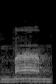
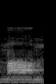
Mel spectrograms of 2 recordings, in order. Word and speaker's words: ma'am: So, for example, the Queen should be addressed as ma'am to rhyme with jam, not mom to rhyme with farm.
